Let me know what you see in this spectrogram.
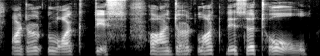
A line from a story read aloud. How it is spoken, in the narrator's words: muttered the pig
